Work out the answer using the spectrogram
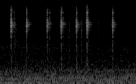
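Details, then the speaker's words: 1971 Honda CL175 rebuilt engine turned by hand to the T (top dead centre) mark: about seven light metallic clicks as the rockers rattle freely on both cylinders; valve clearance is present, normal. "And see when it's at the right stuff, it'll rattle for both. And it's nice."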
